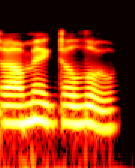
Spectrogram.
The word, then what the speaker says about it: amygdala: a region of the downstairs brain called the amygdala, pronounced amygdalu, which is responsible for quickly processing and expressing strong emotions, especially anger and fear.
